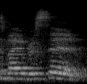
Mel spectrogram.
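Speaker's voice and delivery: ordinary talk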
